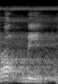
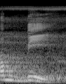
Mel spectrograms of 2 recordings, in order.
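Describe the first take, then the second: First: The b sound is short and single. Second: The b sound is held and doubled. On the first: The speaker calls it wrong. "Dia baca Robbi misalnya" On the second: The speaker calls it right. "seharusnya Robbi, ba ditasdid"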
